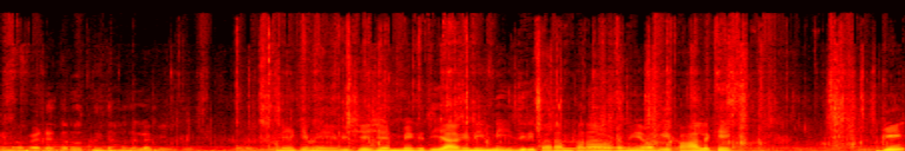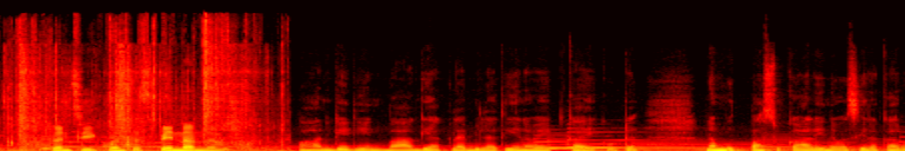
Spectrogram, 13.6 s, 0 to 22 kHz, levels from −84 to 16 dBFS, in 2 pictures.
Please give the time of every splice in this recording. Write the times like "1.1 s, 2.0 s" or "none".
1.8 s, 8.9 s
